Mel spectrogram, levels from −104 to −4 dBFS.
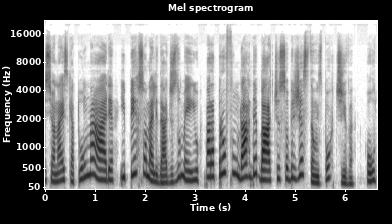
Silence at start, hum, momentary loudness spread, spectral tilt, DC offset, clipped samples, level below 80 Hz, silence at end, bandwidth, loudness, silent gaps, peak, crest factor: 0 s; none; 9 LU; -5 dB/octave; under 0.1%; under 0.1%; -72 dBFS; 0.05 s; 16 kHz; -23 LUFS; none; -4 dBFS; 18 dB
